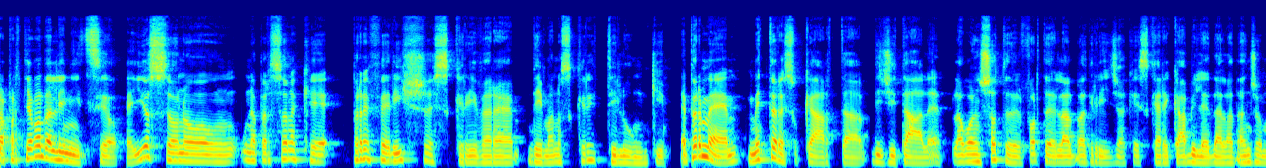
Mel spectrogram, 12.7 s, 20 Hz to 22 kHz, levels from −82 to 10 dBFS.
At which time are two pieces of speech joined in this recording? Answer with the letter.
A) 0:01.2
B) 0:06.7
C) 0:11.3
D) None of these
B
